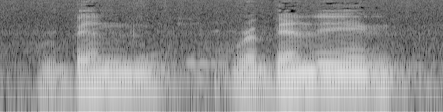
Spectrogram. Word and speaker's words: Rabindranath: Rabindranath.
